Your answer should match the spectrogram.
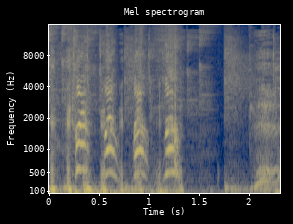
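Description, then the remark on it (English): A voice imitates a dog barking: four quick, evenly spaced barks, fairly loud, followed by a brief pause and a softer vocal sound. “She opened the front door, got down on all fours, and started barking at the police dog.”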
